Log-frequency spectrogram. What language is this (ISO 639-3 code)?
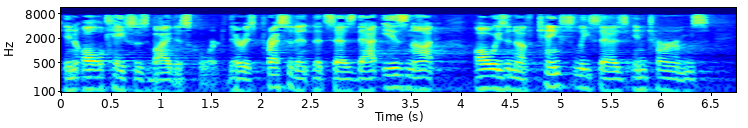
eng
